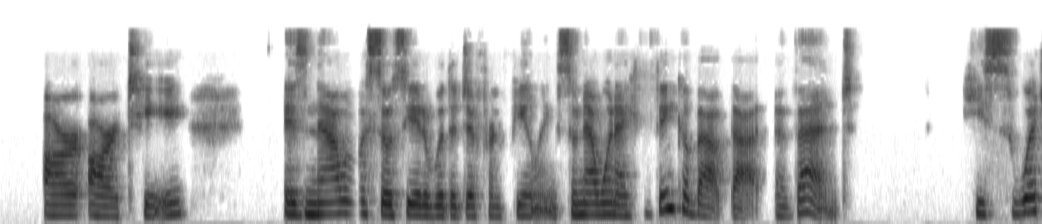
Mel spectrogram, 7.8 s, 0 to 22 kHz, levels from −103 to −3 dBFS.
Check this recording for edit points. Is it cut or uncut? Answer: uncut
